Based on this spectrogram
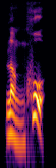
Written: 冷酷

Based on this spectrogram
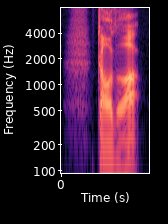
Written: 沼泽

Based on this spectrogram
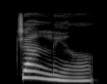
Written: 占领

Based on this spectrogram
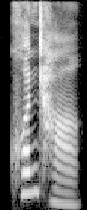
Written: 宽敞

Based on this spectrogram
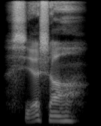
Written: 协商

